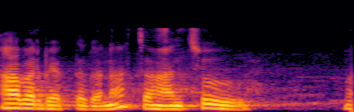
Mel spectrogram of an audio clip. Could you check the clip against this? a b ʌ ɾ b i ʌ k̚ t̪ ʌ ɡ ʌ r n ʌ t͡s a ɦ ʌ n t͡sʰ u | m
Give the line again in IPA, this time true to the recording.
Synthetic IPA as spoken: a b ʌ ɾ b j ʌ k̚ t̪ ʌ ɡ ʌ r n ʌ t͡s a ɦ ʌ n t͡sʰ u | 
